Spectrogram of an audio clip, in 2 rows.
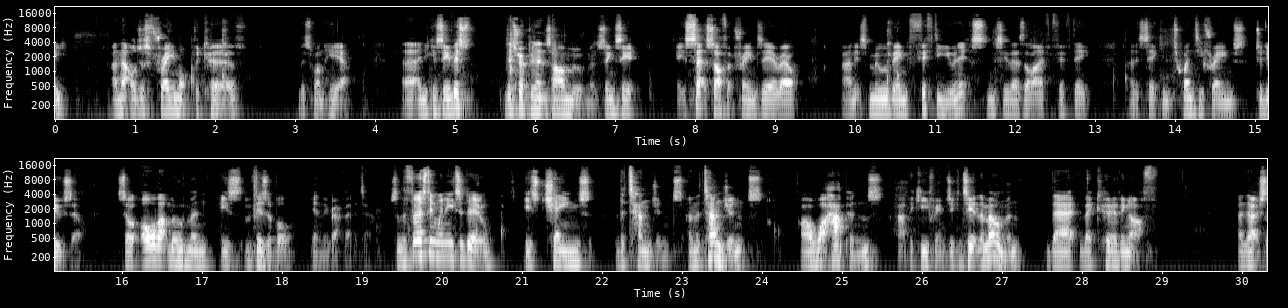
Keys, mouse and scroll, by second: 0.0 a.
